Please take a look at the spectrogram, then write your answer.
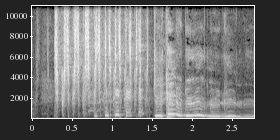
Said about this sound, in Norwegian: Så, Det var vignetten.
